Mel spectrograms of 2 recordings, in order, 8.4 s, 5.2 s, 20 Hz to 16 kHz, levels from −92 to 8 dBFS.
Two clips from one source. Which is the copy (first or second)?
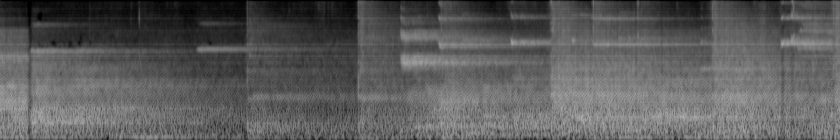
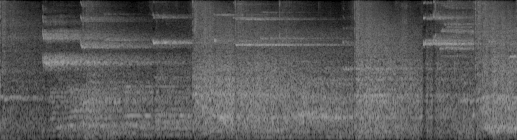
first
